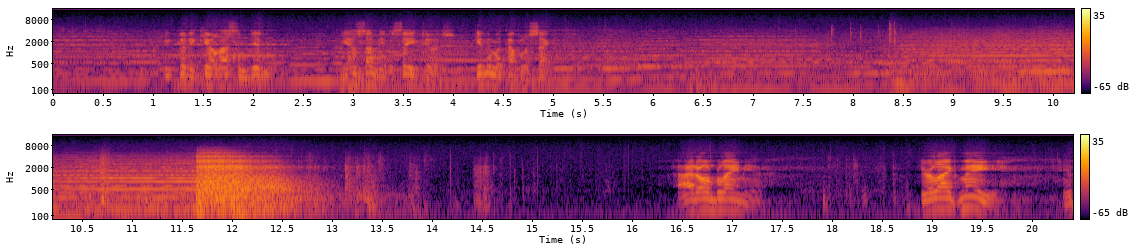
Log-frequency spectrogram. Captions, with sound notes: Now, he could've killed us, and didn't. He has something to say to us. Give him a couple of seconds. (gun clunks) (gun fires) - I don't blame you. You're like me.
